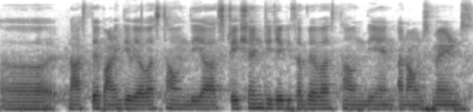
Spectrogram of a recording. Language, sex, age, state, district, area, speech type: Sindhi, male, 18-30, Gujarat, Surat, urban, spontaneous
